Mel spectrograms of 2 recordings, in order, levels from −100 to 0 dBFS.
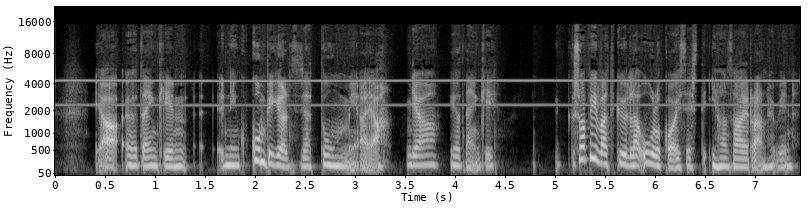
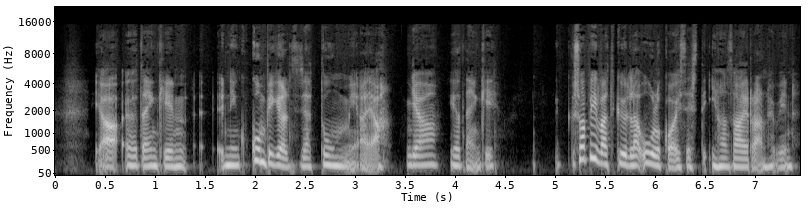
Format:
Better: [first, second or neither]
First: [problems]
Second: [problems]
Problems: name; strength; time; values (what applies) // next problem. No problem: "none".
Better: second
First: high-pitched whine; loud; throughout; 4.5 kHz, 10 dB below the speech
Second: none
